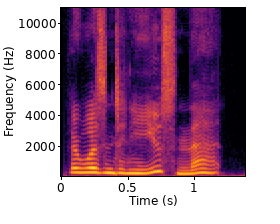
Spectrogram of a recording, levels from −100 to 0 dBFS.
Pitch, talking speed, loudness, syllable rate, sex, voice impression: 260 Hz, 260 wpm, -18 LUFS, 8.0 syllables/s, female, feminine, adult-like, tensed, bright, clear, friendly, unique, lively, intense, slightly sharp, light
